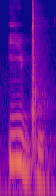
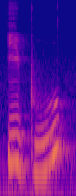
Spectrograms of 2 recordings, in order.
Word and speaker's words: hibou: Donc, comme on a le mot hibou, le hibou. Donc, hibou, le mot commence avec H, comme 8. On écrit H mais on ne va pas le prononcer, d'accord?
